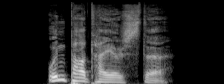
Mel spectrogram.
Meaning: inflection of unparteiisch: 1. strong/mixed nominative/accusative feminine singular superlative degree 2. strong nominative/accusative plural superlative degree
- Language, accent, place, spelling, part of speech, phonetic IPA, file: German, Germany, Berlin, unparteiischste, adjective, [ˈʊnpaʁˌtaɪ̯ɪʃstə], De-unparteiischste.ogg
